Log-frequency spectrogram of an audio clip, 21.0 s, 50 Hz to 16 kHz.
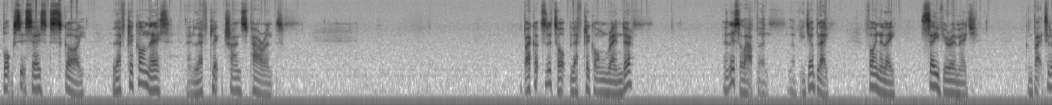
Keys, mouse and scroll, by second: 2.4-5.6 drag, 12.3 click.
